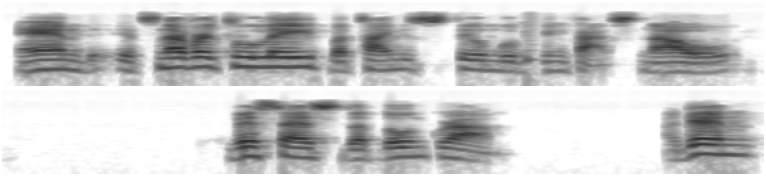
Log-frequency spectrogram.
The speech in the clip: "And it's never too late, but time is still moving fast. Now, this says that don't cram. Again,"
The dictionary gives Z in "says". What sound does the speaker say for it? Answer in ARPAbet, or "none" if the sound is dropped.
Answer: S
